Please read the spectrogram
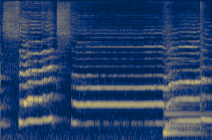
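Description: A woman singing with ukulele accompaniment: a short sung phrase, then one long steady held note, with strummed ukulele chords coming in about three seconds in.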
